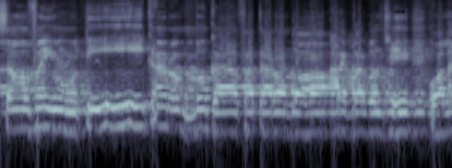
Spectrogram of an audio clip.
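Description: A man's voice chanting in a slow, drawn-out melodic tune into a microphone, holding long steady notes, with short breaths about two seconds in and near the end.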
